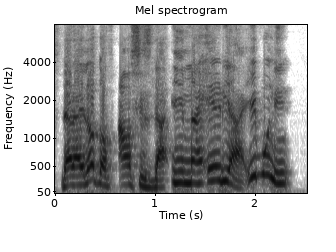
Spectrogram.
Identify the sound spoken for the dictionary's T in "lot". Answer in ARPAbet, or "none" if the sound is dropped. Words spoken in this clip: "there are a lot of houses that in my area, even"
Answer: T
